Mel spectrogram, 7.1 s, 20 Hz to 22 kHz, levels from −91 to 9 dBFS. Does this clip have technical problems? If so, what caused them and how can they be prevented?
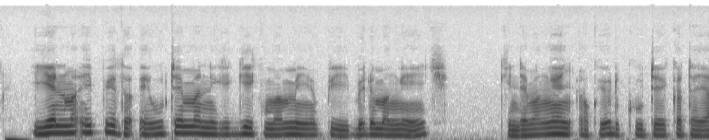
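No, the speech signal shows no technical problems, so there is nothing here that needs preventing.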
